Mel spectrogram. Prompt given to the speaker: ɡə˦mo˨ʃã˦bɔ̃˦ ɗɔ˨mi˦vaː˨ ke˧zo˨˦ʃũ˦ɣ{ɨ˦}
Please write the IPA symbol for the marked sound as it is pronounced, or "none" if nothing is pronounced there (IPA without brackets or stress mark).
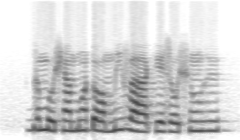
ɨ˦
